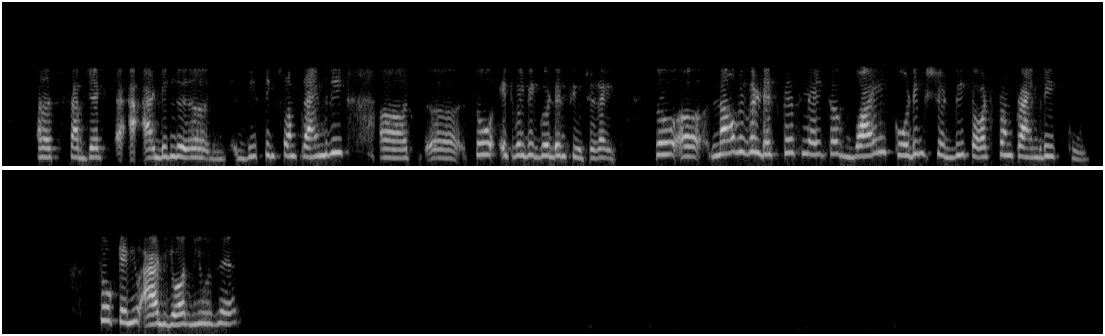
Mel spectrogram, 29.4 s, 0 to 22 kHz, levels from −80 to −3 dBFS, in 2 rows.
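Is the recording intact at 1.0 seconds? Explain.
No. At 1.0 s, as throughout the speech, the audio carries heavy Opus voice compression. The SILK linear-prediction coder is running narrowband, which fits a very low bitrate near 6 kbps, so the excitation is coded coarsely and the voice sounds muffled, hoarse and slightly robotic. On a spectrogram, energy stops at a flat ceiling at 4.2 kHz with empty space above.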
